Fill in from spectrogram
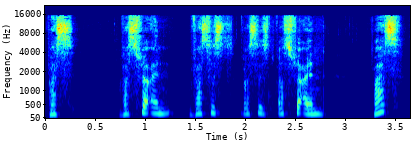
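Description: A theatrical, flustered woman in a fantasy game, played by a man, pitched up and husky. The delivery is hammy and stammering, as if overcome with shock. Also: fairly even intonation, unhurried, darkish tone, dry recording.

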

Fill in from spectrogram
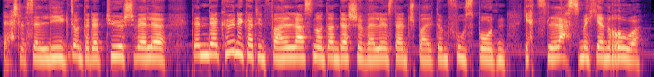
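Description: A woman reading as a gruff, grumbling griffin. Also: medium pitch, fairly even intonation, moderate pace, few pauses, faint music behind, close to an everyday voice. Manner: loud, grumbling, demanding. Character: gruff male griffin, golden-feathered, irritable.

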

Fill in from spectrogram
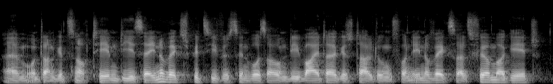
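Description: A young man being interviewed, talking relaxed about his work with many fillers. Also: sits low, fast. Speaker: guest, cloud platform engineer. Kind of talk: casual interview.

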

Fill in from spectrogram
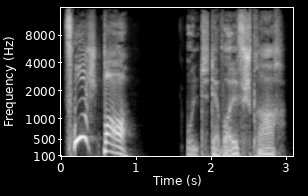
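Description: Saxon guy telling a goofy fairy tale, very lively up and down, dry close sound. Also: lowish voice, measured pace, husky, no echo. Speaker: storyteller. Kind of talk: comic fairy-tale narration.

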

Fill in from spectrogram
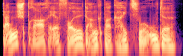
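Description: A man's voice: extremely low pitch, expressive, slow pace, breathy edge, dry recording, studio quality. A man narrating a comic fairy tale in a mock-solemn storybook manner.

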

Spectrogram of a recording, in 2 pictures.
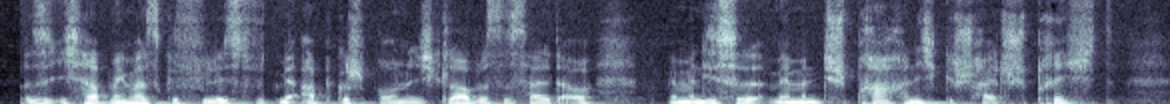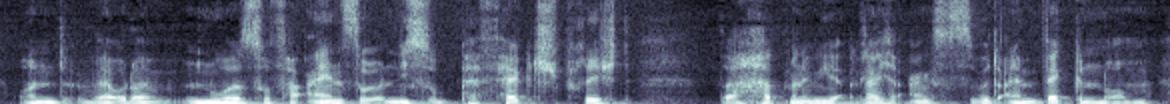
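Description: A young man who grew up in Germany and Italy, talking about his life in a reflective, halting way with many restarts. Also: medium pitch, a little mellow, slightly rough. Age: young adult. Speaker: interview guest. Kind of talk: casual personal talk.

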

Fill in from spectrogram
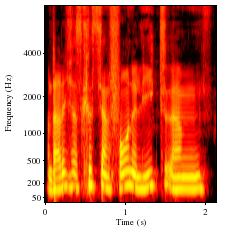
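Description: Higher-pitched man hosting a casual quiz. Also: fairly even intonation, normal speed, a little mellow, no room sound, clean studio sound. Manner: informal game show host, chuckling and explanatory. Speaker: quiz show host. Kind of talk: casual game show hosting.

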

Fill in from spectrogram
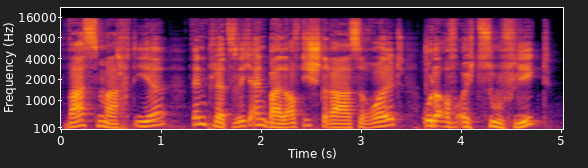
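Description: Man as a friendly policeman, slow, reassuring, slightly raised, children's audio story. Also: on the high side, expressive, voice pushed up. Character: friendly male police officer.

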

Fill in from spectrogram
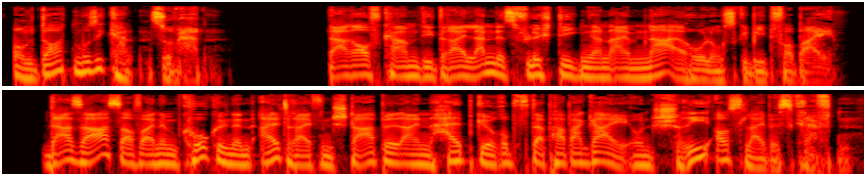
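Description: A man tells a parody fairy tale with dry, deadpan timing. His voice is low. The sound is close and dry. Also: no echo. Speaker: narrator. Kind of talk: comic fairy-tale narration.

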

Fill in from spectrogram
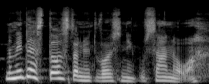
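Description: A woman hosting a book-club podcast, chatty and quick to laugh as she prompts her guest. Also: fairly low pitch, very animated, a little mellow, faint music behind. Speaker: podcast host. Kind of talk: casual podcast chat.

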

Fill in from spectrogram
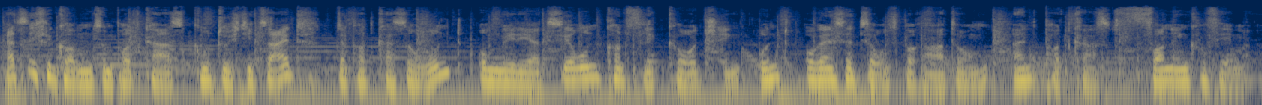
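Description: A man's voice: medium pitch, normal speed, few pauses, music in the background. A man hosting a podcast, introducing the episode and interviewing his guest in an articulate, composed way. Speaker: podcast host.

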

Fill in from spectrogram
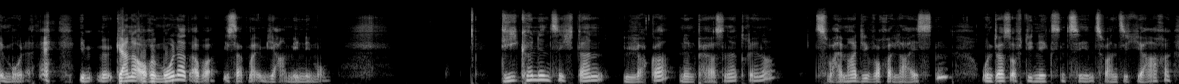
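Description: A woman's voice: deep voice, gravelly, a little mellow, breathy edge, no room sound, clean studio sound. A woman hosting a solo podcast, speaking as a personal trainer in an emphatic way, stressing and repeating words.

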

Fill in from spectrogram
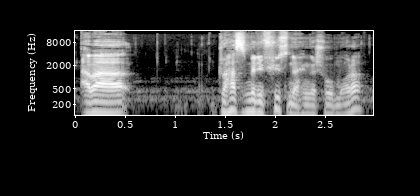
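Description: A man acting as game master in a casual tabletop role-playing game, narrating in a relaxed, low-key way. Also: fast talker, a little hiss or hum.

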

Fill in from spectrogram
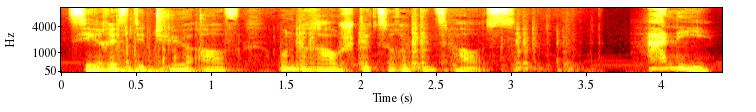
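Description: A man narrating a scripted ghost story for a mystery podcast, measured and suspenseful. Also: medium pitch, steady tone, music in the background.

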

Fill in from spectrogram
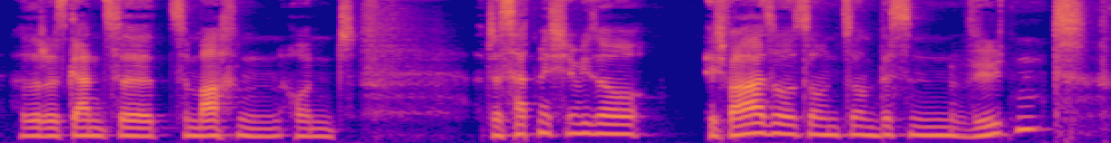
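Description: Hesitant phrasing, full of fillers and restarts, marks this non-native male guest on a podcast interview, where he explains things reflectively. He is from a Lakota reservation in the US Northern Plains, and German is not his first language. His voice is medium-pitched, warm and dark, with an even delivery.

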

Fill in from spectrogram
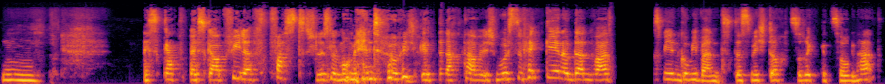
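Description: English lady in her 40s chatting in german, husky bit breathy voice, lots of ums and little laughs. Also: medium pitch, normal speed. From London, England. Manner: warm, giggly, hesitant with many fillers. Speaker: guest, translator. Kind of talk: casual interview chat.

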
